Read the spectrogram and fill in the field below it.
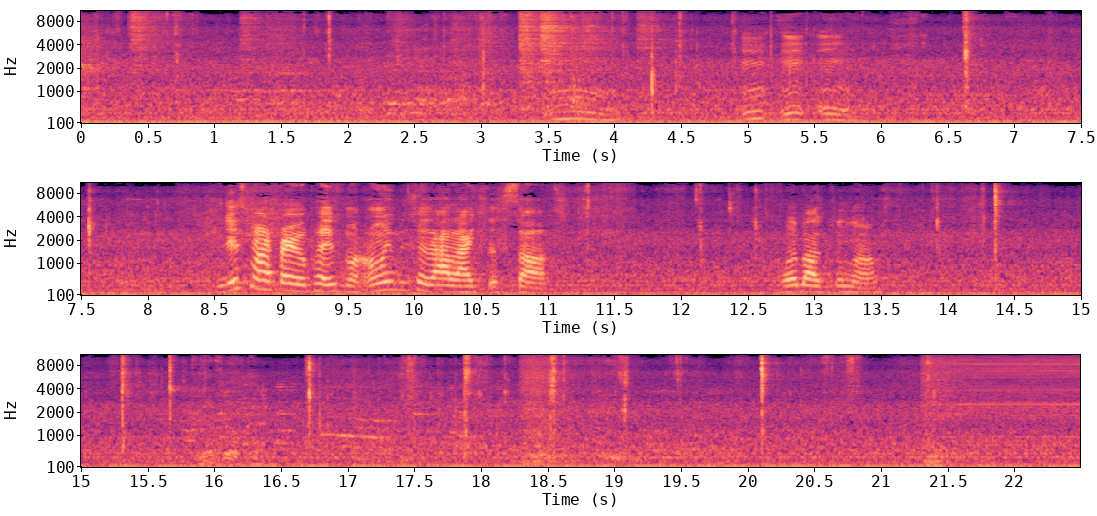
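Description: A young woman chews food with her mouth close to the microphone.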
